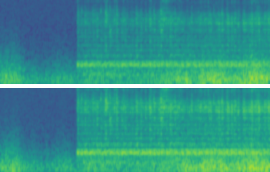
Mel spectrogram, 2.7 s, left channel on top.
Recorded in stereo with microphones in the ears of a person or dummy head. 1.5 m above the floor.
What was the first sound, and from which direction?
A drill, 30° right (ahead or behind).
